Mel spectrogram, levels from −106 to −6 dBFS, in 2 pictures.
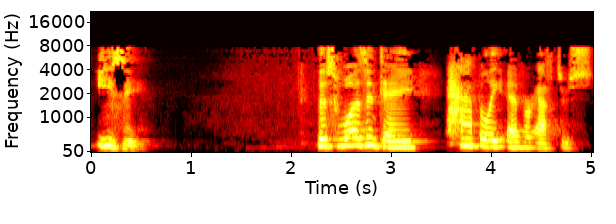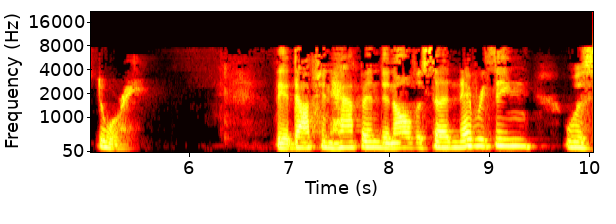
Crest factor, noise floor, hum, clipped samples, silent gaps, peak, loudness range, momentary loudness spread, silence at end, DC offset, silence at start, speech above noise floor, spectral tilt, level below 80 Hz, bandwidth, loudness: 18 dB; -82 dBFS; none; under 0.1%; none; -2 dBFS; 4 LU; 11 LU; 0 s; under 0.1%; 0.05 s; 64 dB; -4.5 dB/octave; -62 dBFS; 8 kHz; -19 LUFS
